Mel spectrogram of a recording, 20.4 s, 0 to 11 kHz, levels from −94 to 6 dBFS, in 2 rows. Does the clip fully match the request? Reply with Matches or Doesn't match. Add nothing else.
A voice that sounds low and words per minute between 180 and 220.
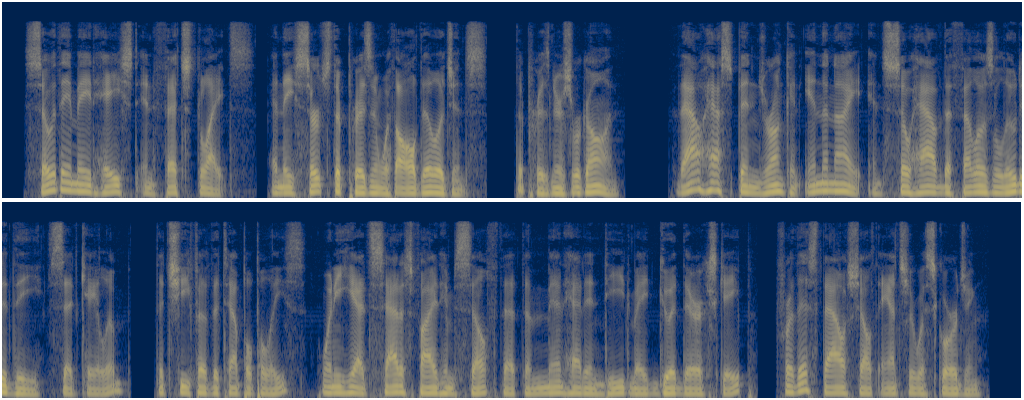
Matches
